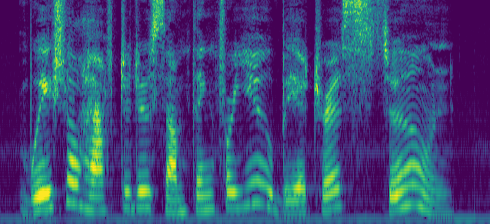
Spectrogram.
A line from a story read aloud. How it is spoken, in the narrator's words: he remarked cheerfully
